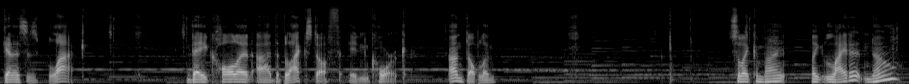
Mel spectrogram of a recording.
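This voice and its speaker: A man doing casual, excitable gaming commentary, thinking aloud in slang as he chats with stream viewers. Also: mid-range voice, slow pace, pauses often, faint music behind. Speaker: video game livestreamer.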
